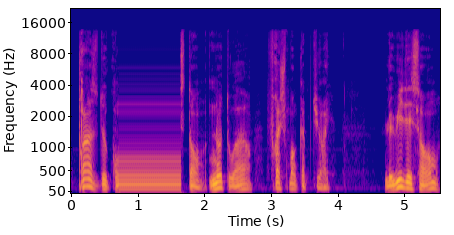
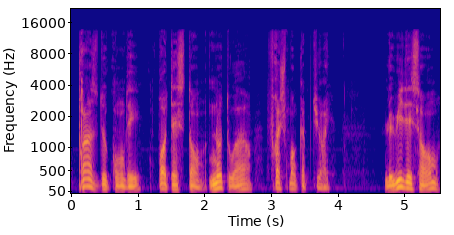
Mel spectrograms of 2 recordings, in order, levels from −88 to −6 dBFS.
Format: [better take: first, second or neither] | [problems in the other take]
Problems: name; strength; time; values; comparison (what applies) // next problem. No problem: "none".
second | audio freezing; at 0.5 s for 1 s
